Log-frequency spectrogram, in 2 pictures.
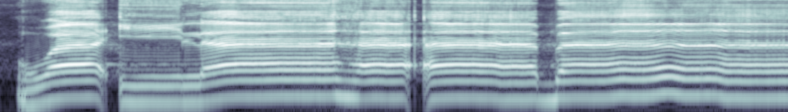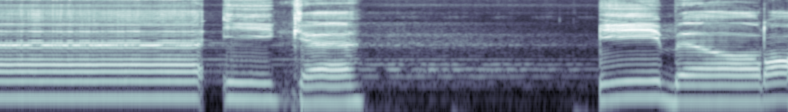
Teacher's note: Huruf ba kita panjangkan 4 atau 5 harokat karena di depan huruf ba terdapat alif yang di atasnya terdapat tanda garis bacaan panjang 4 atau 5 harokat yang ini ya.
